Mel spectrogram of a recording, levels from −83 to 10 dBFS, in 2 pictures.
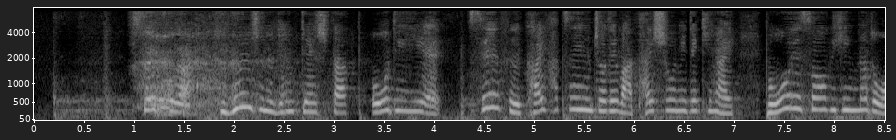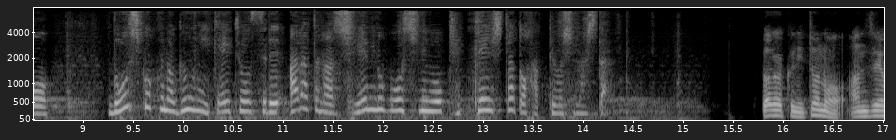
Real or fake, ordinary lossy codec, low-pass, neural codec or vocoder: fake; AAC, 32 kbps; 7.2 kHz; codec, 16 kHz, 1.1 kbps, Voila-Tokenizer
